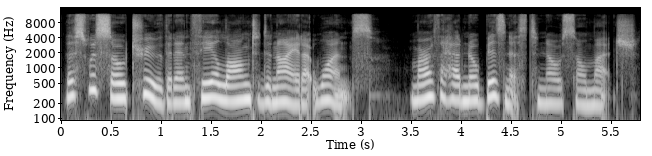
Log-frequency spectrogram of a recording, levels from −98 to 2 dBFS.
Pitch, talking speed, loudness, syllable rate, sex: 225 Hz, 205 wpm, -17 LUFS, 4.9 syllables/s, female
